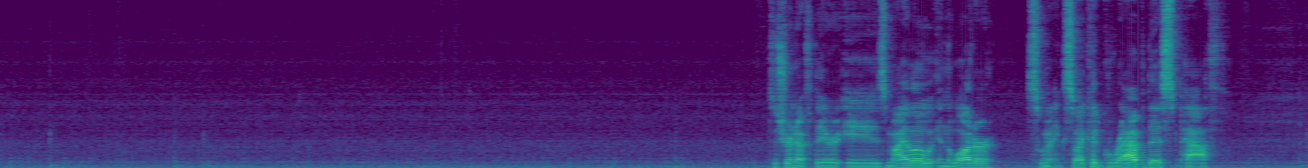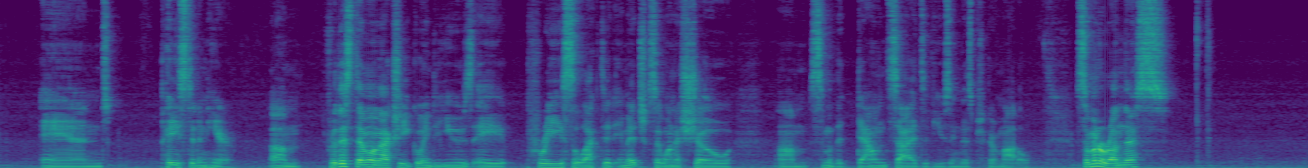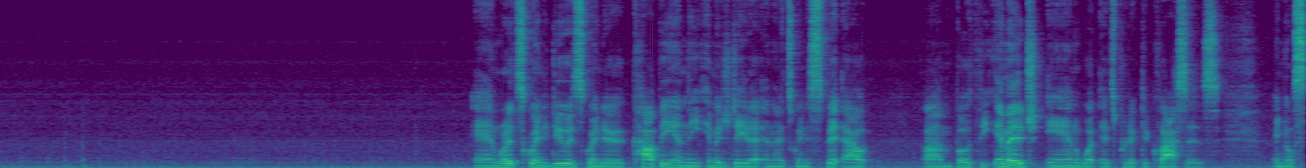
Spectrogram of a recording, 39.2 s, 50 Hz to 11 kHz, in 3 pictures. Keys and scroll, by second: 25.1 shift+Return.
